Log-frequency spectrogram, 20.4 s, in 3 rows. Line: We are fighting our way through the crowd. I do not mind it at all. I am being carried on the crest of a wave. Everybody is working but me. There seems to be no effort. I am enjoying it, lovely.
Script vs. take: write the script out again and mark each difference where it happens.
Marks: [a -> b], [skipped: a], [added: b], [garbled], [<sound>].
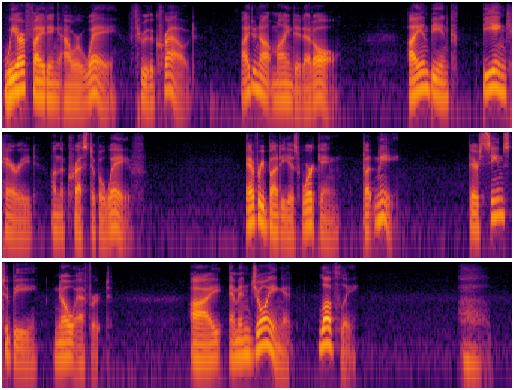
We are fighting our way through the crowd. I do not mind it at all. I am being [added: being] carried on the crest of a wave. Everybody is working but me. There seems to be no effort. I am enjoying it, lovely. [breath]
